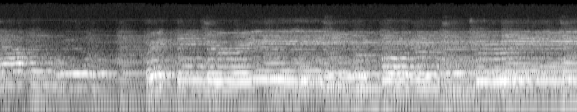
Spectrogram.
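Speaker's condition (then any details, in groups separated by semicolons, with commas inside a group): No condition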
